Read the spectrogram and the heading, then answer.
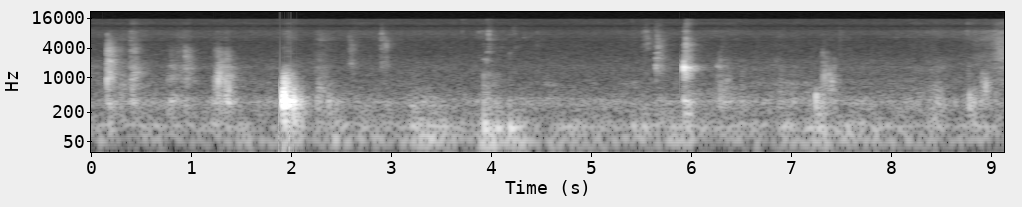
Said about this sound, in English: And then, let me just drink some water.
